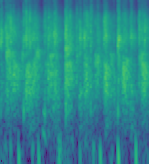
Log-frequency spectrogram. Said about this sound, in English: Big round of applause for the crew.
